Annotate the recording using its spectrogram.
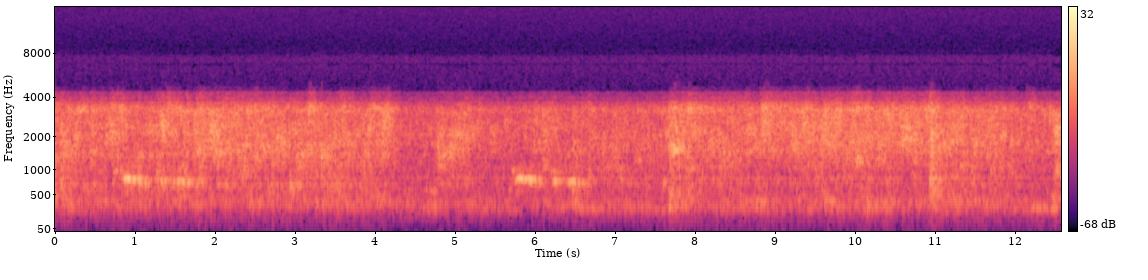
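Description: Steady background hiss with two short cooing calls like a dove's, each a slightly falling note, about a second in and again near six seconds; a few soft knocks come later.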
